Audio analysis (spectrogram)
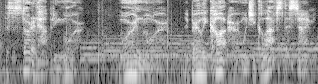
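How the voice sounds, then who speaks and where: A troubled, tired male companion in an audio drama. His voice sits very low and moves at an unhurried pace, full of concern and sighs, over clearly audible music. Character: worried, weary male companion guarding a fragile seer.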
